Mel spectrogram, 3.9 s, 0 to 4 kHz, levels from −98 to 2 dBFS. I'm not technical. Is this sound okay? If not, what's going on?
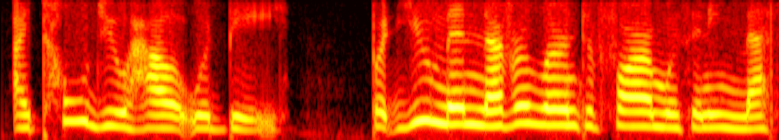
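Yes, nothing stood out on listening; the speech has come through a phone-style call connection, which keeps only the sound below about 4 kHz, so it has the narrower, telephone-like tone you'd expect from that kind of line.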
